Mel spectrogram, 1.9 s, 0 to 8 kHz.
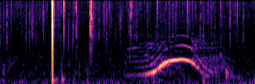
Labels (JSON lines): {"label": "biophony", "recorder": "SoundTrap 300"}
